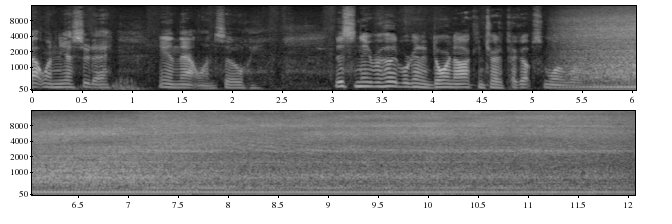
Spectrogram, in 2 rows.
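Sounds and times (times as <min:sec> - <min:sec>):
pressure washer running: 0:05.2 - 0:12.0.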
